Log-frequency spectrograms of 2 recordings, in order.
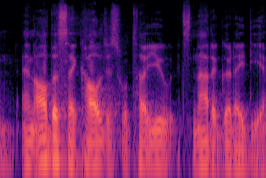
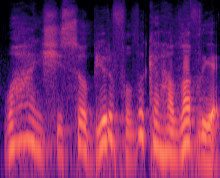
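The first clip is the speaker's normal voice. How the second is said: much higher, overdone sweet praise; mock gushing husband; 6 semitones higher than usual. Priest mocking the husband's fake praise of his wife. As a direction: parody his syrupy compliments. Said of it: "don't do the whole".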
